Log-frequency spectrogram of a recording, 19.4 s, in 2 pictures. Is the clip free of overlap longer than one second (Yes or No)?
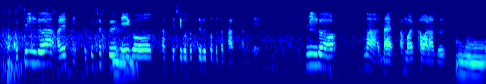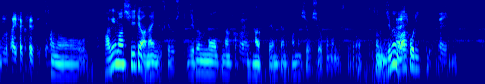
Yes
